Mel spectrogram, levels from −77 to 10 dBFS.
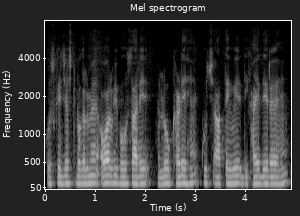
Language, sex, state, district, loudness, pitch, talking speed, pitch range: Hindi, male, Jharkhand, Deoghar, -20 LUFS, 125 Hz, 220 wpm, 125-130 Hz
